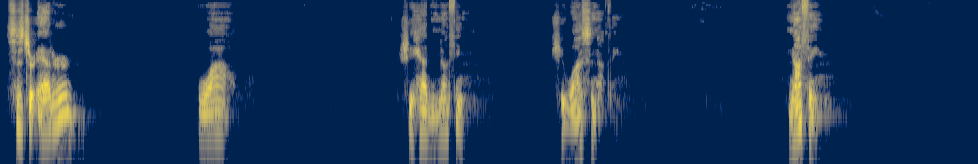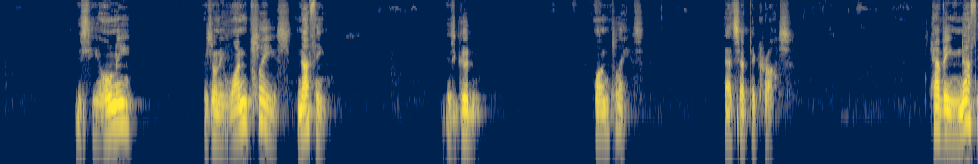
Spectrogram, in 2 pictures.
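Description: A man speaks to an audience in short, animated phrases with long pauses between them.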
